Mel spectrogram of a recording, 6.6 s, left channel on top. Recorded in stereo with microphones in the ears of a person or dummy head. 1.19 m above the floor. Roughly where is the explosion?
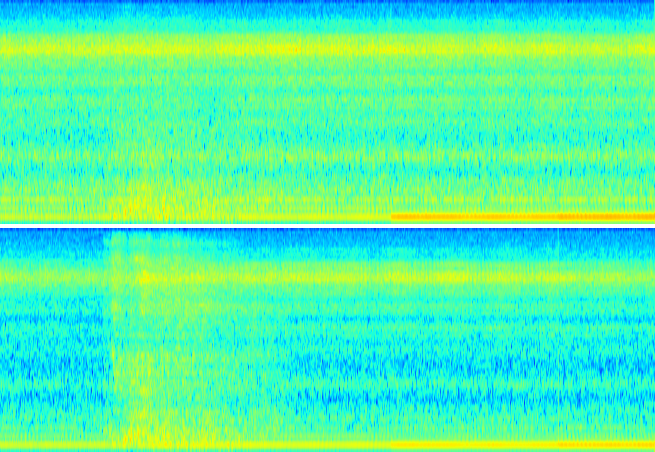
Right.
